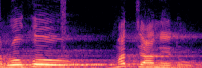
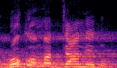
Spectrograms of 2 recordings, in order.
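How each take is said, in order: First: Slow drawn-out روکو, then a break, then مت جانے دو as one phrase; روکو stretched and cut off, مت جانے دو said together; pause after روکو. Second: روکو مت run together, then a break before جانے دو; group روکو مت, pause, then جانے دو, meaning let him go; روکو مت said as one phrase, جانے دو after the break. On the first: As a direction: hold روکو and pause before مت جانے دو, meaning stop him. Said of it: "جیسا اگر کوئی بول رہا". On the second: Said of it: "یہی جملے کو بول رہے ہیں". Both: Shown as a demonstration.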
